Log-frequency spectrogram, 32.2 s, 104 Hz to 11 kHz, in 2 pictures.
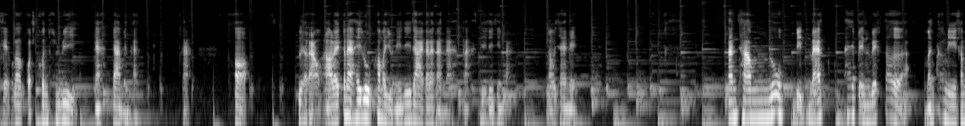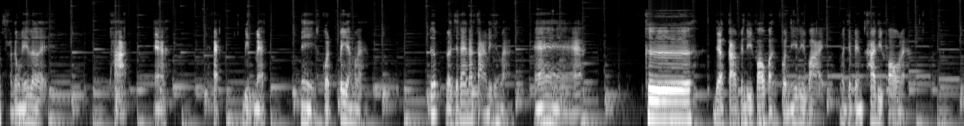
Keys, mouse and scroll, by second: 1.8 click, 2.9 click, 3.4 click, 9.3 click, 11.0 ctrl+middle click, 11.0-11.6 ctrl+scroll up 2, 11.3 ctrl+middle click, 12.6 middle click, 13.6 ctrl+middle click, 14.3 ctrl+middle click, 14.4 ctrl+middle click, 17.5 click, 21.6 click, 23.9-25.2 drag, 29.1 click.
